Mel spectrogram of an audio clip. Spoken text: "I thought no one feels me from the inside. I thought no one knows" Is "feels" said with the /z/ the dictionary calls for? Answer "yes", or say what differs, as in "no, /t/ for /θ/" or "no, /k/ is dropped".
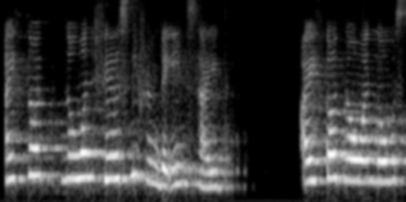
no, /s/ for /z/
